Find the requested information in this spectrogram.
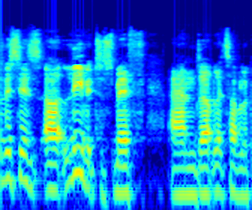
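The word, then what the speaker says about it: Psmith: This is Leave It to Smith, or Leave It to Smith, as I suppose it's properly pronounced.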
